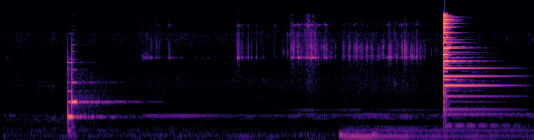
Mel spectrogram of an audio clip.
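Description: Two bright bell-like chimes, one about a second in and a louder one near the end, each ringing out and fading, with faint light jingling between them and a low hum coming in at about five seconds.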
